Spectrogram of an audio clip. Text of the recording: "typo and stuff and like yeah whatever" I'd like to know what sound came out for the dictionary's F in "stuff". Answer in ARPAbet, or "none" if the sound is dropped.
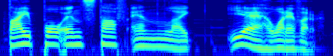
F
